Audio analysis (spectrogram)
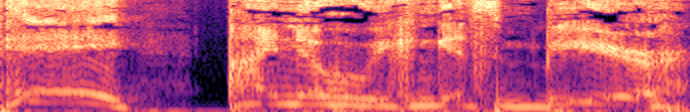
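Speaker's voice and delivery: put-on surfer voice. Performing a party skit line in a character voice: surfer dude voice. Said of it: "I think I do one of them with my surfer dude".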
